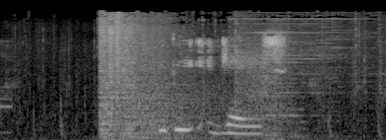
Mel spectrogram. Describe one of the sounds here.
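A heavy wooden door creaks open.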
